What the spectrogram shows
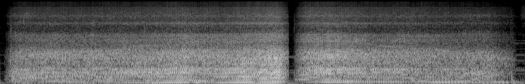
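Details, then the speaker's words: First-generation Honda Click 125i scooter, milky white engine oil from water ingress, after replacing a broken bearing: revs blip up cleanly and settle to a smooth quiet idle, earlier loud noise gone; thin white exhaust smoke still seen. "เสียงเงียบปกตินะครับเสียงนุ่มเดินเบาปกติเบิ้ลคันเร่งเลยปกตินะครับใช้ได้แล้ว"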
